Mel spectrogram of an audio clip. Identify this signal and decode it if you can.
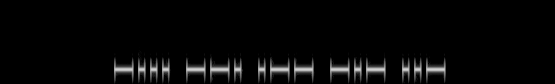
Morse code, heard as a keyed tone, about 20 wpm, 700 Hz. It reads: BGWKU
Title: Code Groups - 5 Letters - 20wpm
